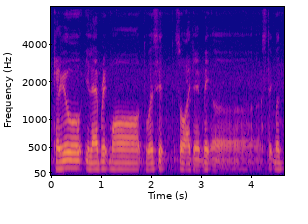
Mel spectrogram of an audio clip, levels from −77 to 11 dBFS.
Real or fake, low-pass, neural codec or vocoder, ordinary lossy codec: real; none; none; none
